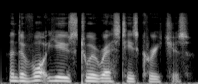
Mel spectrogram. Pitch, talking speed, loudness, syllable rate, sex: 150 Hz, 240 wpm, -15 LUFS, 6.9 syllables/s, male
